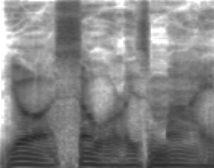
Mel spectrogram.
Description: Hero Lines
